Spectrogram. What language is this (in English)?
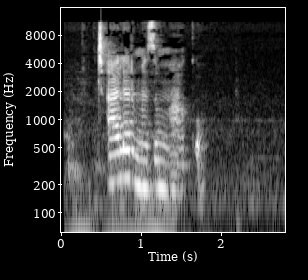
Adyghe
